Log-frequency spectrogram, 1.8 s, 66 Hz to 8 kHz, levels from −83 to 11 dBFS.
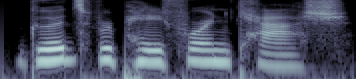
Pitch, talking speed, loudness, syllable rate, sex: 185 Hz, 200 wpm, -17 LUFS, 4.6 syllables/s, female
